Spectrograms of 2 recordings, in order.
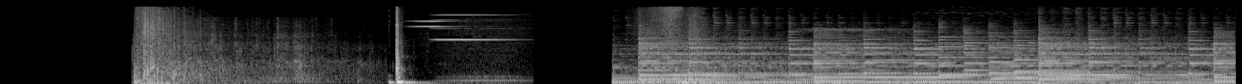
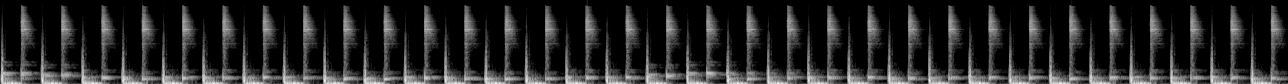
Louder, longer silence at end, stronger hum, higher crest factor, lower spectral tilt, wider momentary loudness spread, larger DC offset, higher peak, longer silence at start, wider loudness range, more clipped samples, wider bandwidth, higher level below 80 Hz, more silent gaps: second, -20 LUFS vs -16 LUFS; about the same, 0.05 s vs 0.05 s; neither; about the same, 18 dB vs 14 dB; about the same, -4 dB/octave vs -4 dB/octave; first, 17 LU vs 1 LU; neither; second, -4 dBFS vs 0 dBFS; first, 1.3 s vs 0 s; first, 6 LU vs 0 LU; second, under 0.1% vs 0.2%; about the same, 16 kHz vs 17 kHz; second, -34 dBFS vs -16 dBFS; first, 5.62-6.09 s vs none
